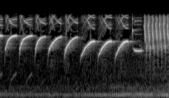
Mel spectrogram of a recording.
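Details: Kenari gacor canary song: a series of bright upward-sweeping whistled notes, each rising then levelling off, repeated roughly every third of a second, ending in a short burst of very rapid high chattering notes.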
